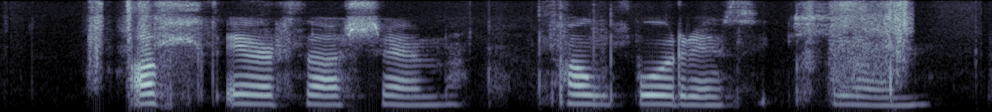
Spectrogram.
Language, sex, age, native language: Icelandic, male, 11, Icelandic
